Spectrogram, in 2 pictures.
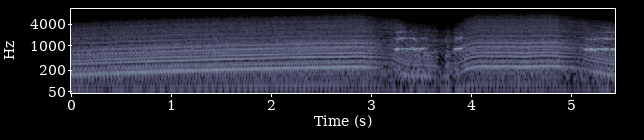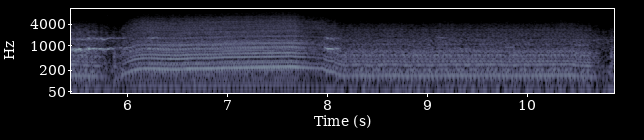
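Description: Milk truck engine in Car Mechanic Simulator 2021 roars steadily at high revs, dips twice as it brakes and drops gear, surges back, then settles to a lower drone; loud and continuous with no talk.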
